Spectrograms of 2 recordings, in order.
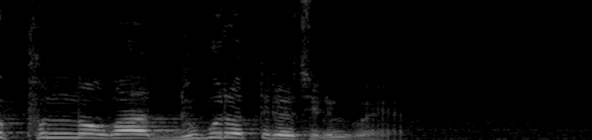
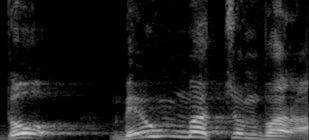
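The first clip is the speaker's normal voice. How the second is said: loud, higher mock thug threat; 깡패의 협박; 4 semitones higher, 9 dB louder than usual. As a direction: play a gangster about to attack, loud and menacing. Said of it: "이게 깡패의 논리 아닙니까". (깡패처럼 큰 소리로 으름장)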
